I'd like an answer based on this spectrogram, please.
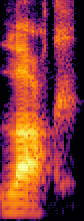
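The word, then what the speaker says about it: Lough: word lake in ireland the names of lakes are prefixed with lock spelled the way i spell my surname and it's pronounced lock so lock re lock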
